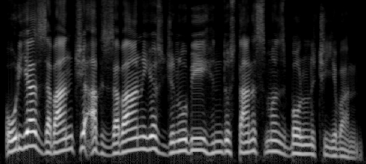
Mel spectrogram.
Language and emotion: Kashmiri, neutral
